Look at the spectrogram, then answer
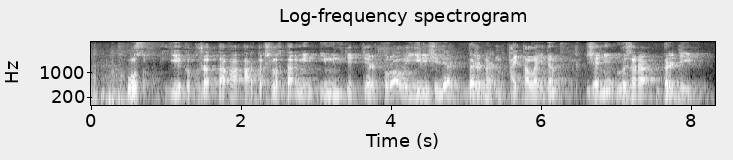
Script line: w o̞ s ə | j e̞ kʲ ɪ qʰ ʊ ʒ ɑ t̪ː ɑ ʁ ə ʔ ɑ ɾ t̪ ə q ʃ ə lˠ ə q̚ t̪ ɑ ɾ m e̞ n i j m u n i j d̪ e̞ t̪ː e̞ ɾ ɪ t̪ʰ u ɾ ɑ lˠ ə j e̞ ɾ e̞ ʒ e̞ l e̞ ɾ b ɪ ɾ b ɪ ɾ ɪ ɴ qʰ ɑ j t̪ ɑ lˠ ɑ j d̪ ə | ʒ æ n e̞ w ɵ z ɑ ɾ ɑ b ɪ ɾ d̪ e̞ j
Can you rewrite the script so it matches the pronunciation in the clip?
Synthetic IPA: w o̞ s ə | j e̞ kʲ ɪ qʰ ʊ ʒ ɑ t̪ː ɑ ʁ ə ʔ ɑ ɾ t̪ ə q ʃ ə lˠ ə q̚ t̪ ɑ ɾ m e̞ n i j m u n i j t̪ e̞ t̪ː e̞ ɾ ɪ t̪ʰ u ɾ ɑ lˠ ə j e̞ ɾ e̞ ʒ e̞ l e̞ ɾ b ɪ ɾ b ɪ ɾ ɪ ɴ qʰ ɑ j t̪ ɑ lˠ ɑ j d̪ ə | ʒ æ n e̞ w ɵ z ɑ ɾ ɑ b ɪ ɾ d̪ e̞ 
